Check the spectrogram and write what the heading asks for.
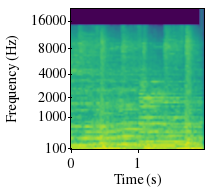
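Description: Live band music: a Stratocaster-style electric guitar playing, backed by a drum kit and a low bass line.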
